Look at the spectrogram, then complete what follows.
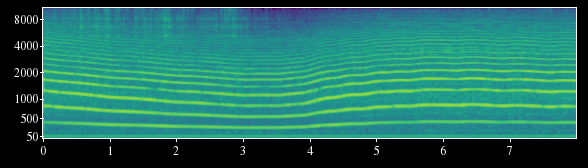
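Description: Hand-cranked handheld air raid siren wailing loudly, its pitch sagging from about a second in to a low around three seconds as the cranking slows, then climbing back and holding steady as the crank speeds up again.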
